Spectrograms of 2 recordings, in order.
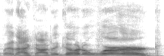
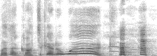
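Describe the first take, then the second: First: It is said in the speaker's normal accent. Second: It is said in a put-on British accent.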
